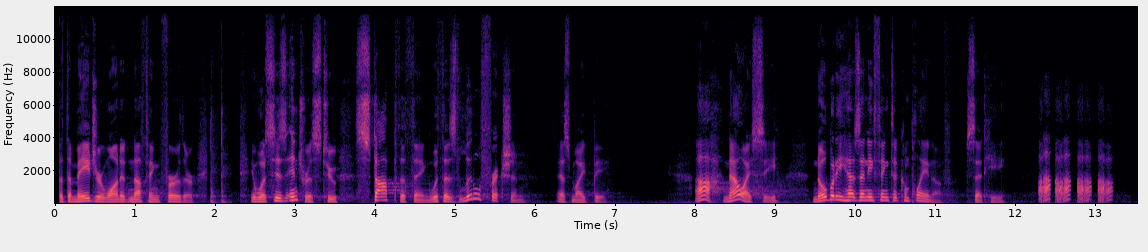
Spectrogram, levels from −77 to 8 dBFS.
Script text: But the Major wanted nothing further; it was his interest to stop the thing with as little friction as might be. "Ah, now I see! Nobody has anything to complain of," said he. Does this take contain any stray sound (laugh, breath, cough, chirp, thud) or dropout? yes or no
yes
